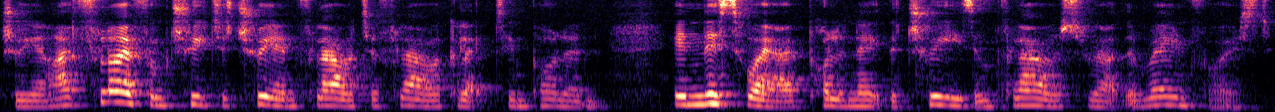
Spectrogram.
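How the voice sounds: The voice reads naturally, with pitch that varies in an ordinary way.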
